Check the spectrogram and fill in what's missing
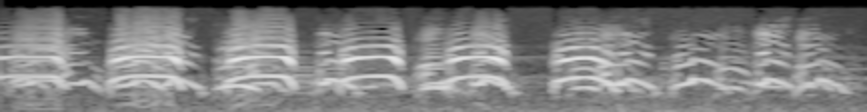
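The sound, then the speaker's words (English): Gull calls ring out in a rapid series of about eight loud, nasal, squealing cries, unaccompanied, each rising and falling in a steady rhythm. “Where spring brought the swoop of swallows, autumn poses the puzzle of identifying gulls.”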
